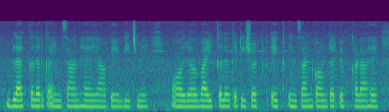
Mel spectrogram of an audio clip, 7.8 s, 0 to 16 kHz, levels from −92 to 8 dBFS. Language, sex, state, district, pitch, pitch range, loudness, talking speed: Hindi, female, Gujarat, Valsad, 195 Hz, 195-200 Hz, -17 LUFS, 160 wpm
